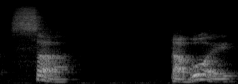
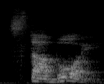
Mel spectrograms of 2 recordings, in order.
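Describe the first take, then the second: First: The two words are said separately. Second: The two words are blended into one. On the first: The speaker calls it wrong. "instead of sa, ta boy" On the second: The speaker calls it right. "we should combine these uh, sounds, and this is called blending"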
